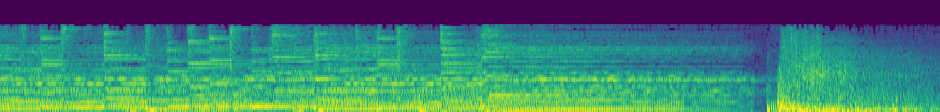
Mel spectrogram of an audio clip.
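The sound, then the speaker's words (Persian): Sustained tonal music plays for several seconds, then cuts off as a single loud landmine explosion bursts out and rumbles away into a decaying roar. “صدای را که شنیدین صدای انفجار یک ماین بود، صدای دشمن ناشناس و همیشه در کمین که از سالها به این سو سبب کشته، زخمی و یا هم معیوب شدن هزارها تن شده.”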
